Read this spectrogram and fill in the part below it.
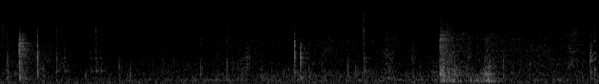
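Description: A walking cane taps on a floor.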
